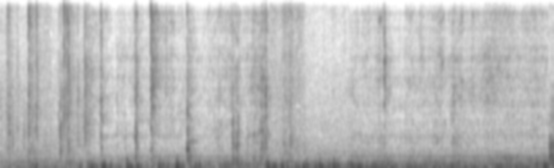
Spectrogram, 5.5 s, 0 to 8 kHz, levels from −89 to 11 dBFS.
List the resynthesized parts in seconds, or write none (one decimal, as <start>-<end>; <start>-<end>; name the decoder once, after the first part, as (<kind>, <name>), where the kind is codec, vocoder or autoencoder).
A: 0.9-2.7 (vocoder, HiFi-GAN); 3.5-5.5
